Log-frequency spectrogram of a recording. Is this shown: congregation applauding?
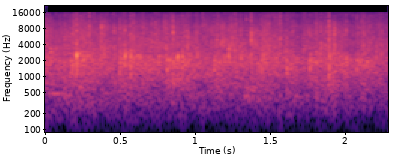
yes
